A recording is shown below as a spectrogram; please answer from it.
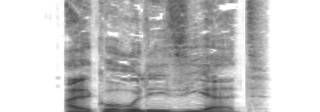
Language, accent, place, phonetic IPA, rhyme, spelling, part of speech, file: German, Germany, Berlin, [alkoholiˈziːɐ̯t], -iːɐ̯t, alkoholisiert, adjective / verb, De-alkoholisiert.ogg
- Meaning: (verb) past participle of alkoholisieren; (adjective) inebriated, intoxicated, alcoholized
